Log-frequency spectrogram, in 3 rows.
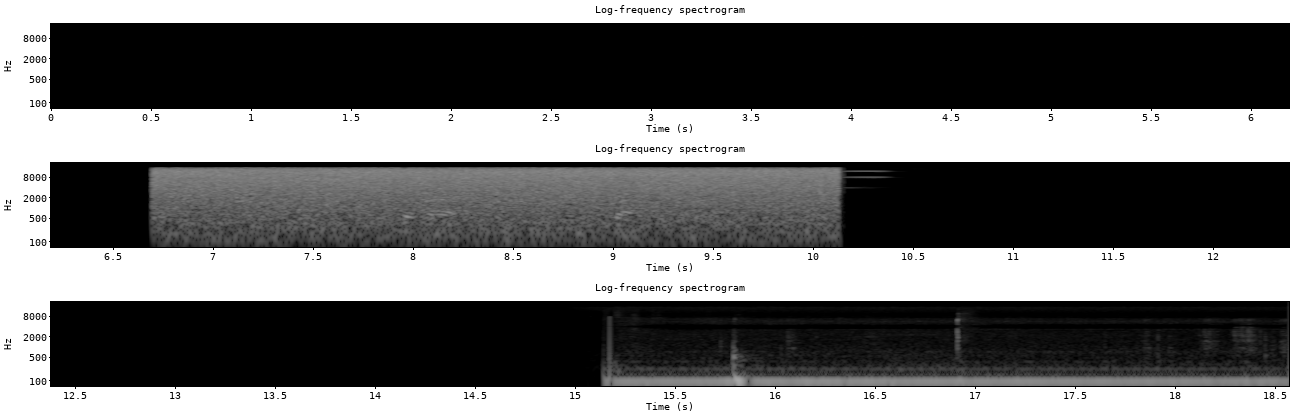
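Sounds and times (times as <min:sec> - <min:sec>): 
loud static hiss: 0:06.7 - 0:10.2
low electrical hum: 0:15.2 - 0:18.5.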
